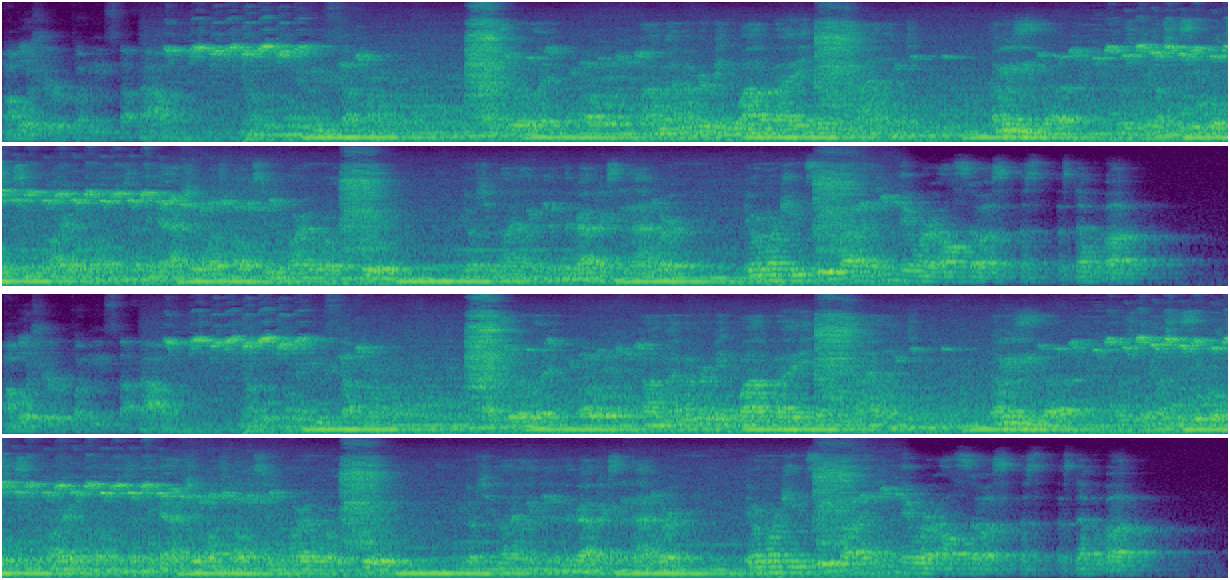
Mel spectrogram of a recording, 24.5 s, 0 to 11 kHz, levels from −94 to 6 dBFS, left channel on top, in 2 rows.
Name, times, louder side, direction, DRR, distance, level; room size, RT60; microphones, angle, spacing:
voice 1, 0.0-1.7 2.3-4.0 9.9-10.4, equal, 20° right, -11 dB, 0.8 m, -25 dB
sound 1, 1.4-21.3, right 1 dB, ahead, 0.4 m, -25 dB
sound 2, 2.4-20.0, equal, 15° left, 0.9 m, -22 dB
sound 3, 3.6-15.1, right 2 dB, 60° right, 0.8 m, -29 dB
voice 2, 4.8-5.6 6.4-9.1 9.9-10.7 11.1-16.2 16.8-19.0 19.7-23.5, equal, 45° left, -6 dB, 1.0 m, -22 dB
2.9 x 2.1 x 3.0 m, 1.2 s
head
